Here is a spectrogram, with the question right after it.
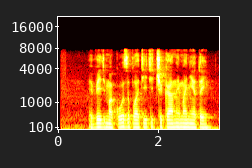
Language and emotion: Russian, neutral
